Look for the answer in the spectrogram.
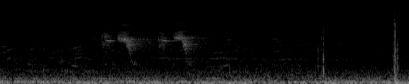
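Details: Dubai, United Arab Emirates: a common myna utters a few grating, down-slurred notes early on, followed by two sharp clicks, all over a steady background of low traffic hum.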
